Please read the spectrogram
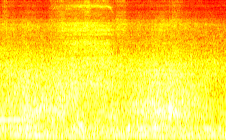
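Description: Steady riding noise of a motorbike under way: engine, tyres and wind making an even rush with no distinct tones.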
